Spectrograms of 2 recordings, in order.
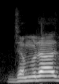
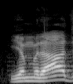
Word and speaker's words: यमराज: शब्द लिखा जमराज। जमराज नहीं है, यमराज है।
